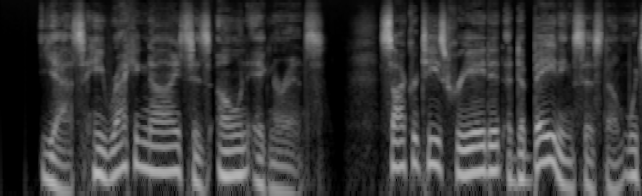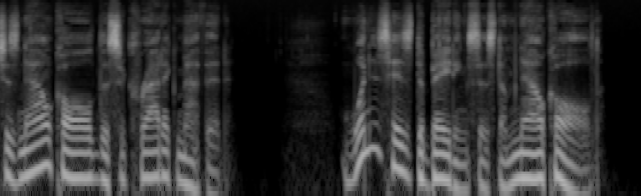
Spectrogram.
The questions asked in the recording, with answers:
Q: What is his debating system now called?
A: His debating system is now called the Socratic method.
